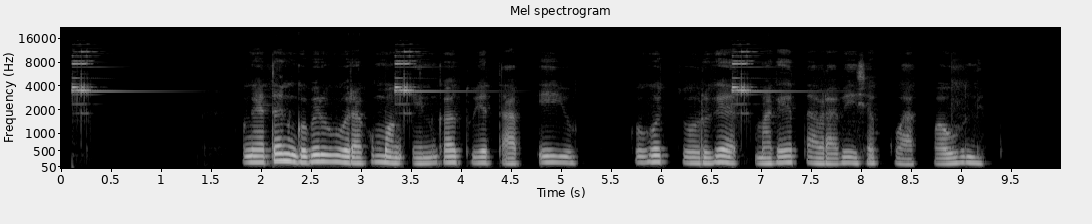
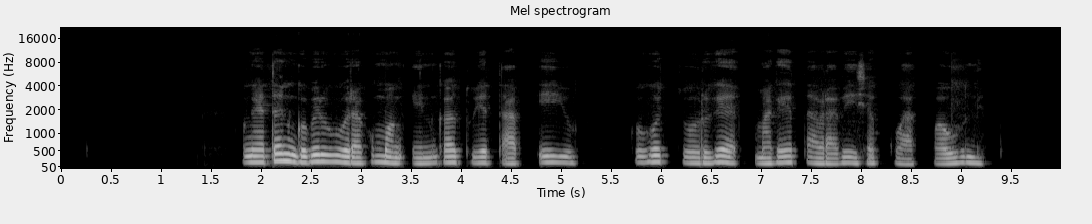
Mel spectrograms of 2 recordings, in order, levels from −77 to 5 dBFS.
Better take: second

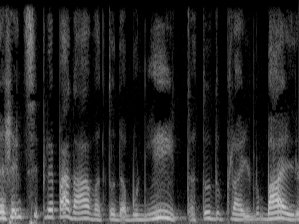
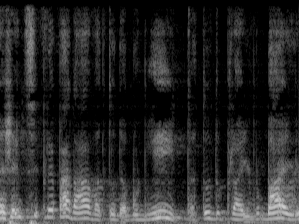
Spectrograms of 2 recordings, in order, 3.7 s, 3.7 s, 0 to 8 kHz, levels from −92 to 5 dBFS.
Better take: first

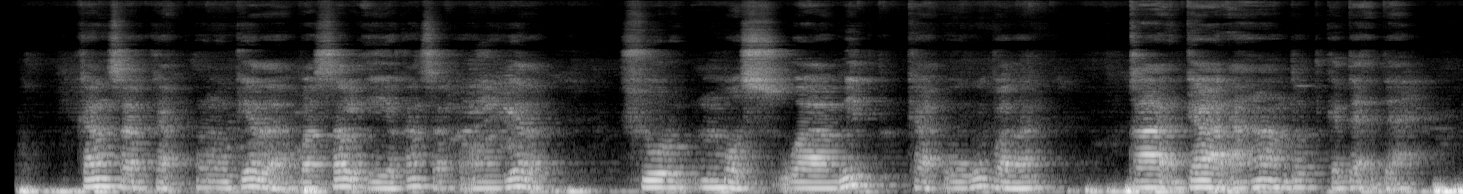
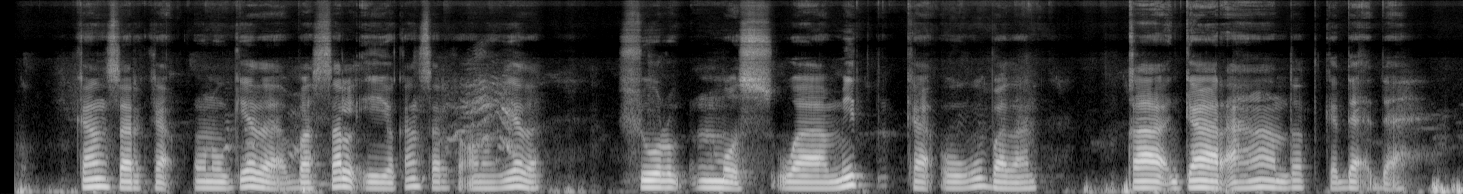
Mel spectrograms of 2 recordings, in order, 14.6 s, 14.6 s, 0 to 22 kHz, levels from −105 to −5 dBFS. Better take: second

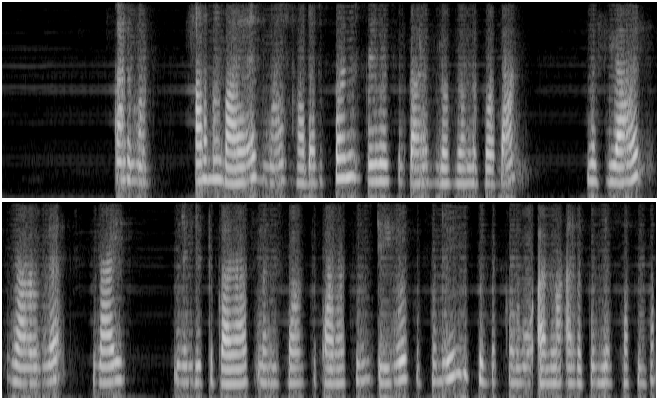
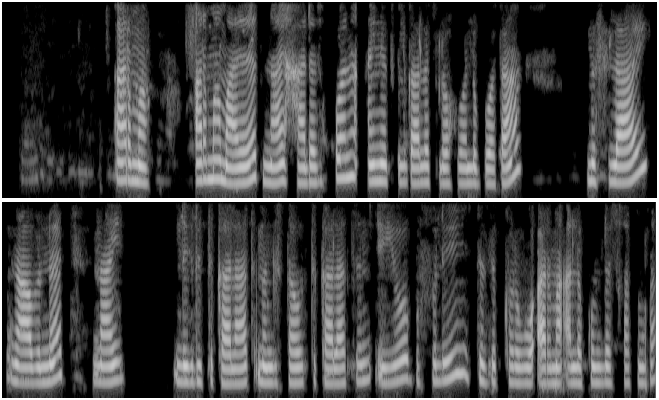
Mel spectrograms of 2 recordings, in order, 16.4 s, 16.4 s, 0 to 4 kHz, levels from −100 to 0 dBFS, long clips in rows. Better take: second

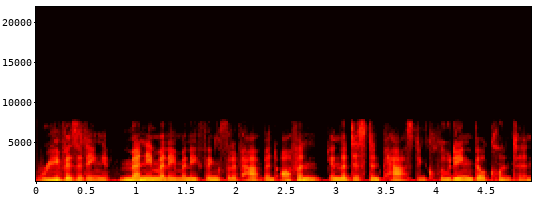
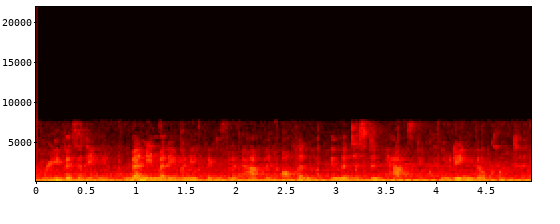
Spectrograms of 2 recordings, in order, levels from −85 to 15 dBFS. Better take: first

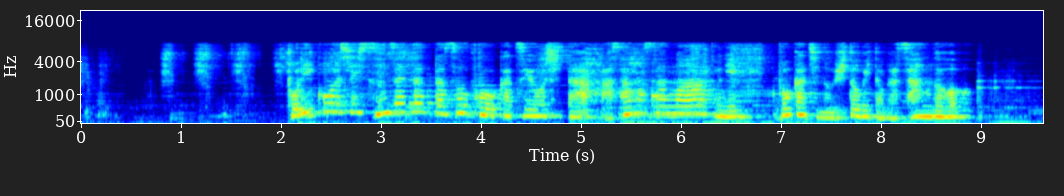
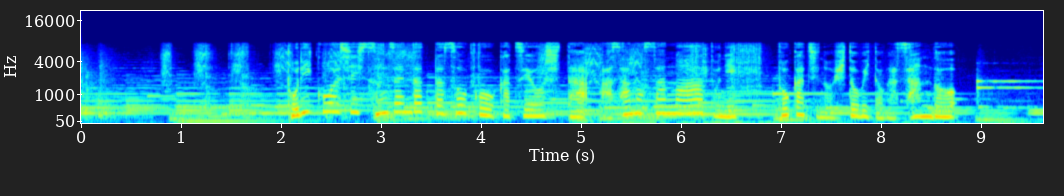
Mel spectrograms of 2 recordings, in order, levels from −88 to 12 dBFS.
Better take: second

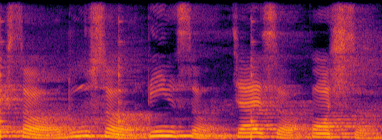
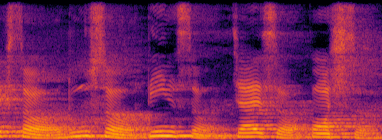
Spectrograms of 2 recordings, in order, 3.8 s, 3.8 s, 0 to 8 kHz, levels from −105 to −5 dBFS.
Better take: second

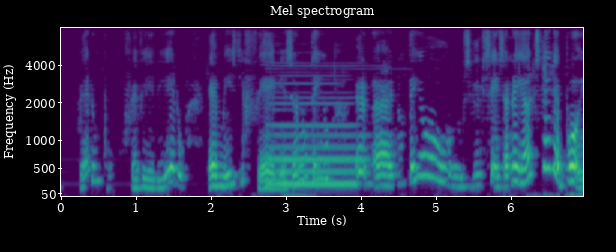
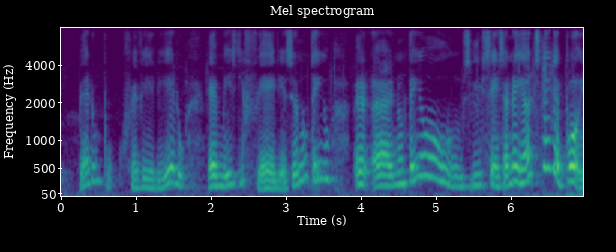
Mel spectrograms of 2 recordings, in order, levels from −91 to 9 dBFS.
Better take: second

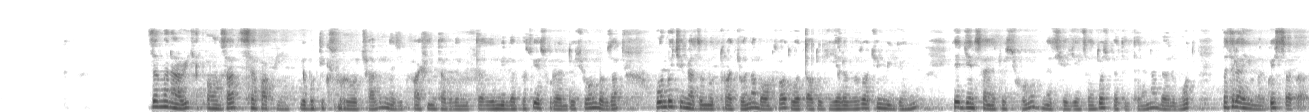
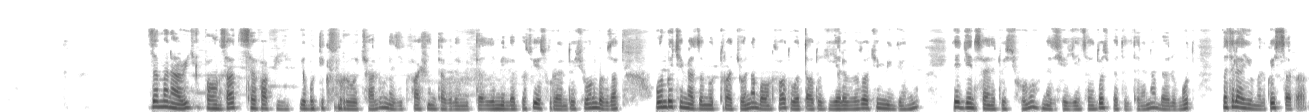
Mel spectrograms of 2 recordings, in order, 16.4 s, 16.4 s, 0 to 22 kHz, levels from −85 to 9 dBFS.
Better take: second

